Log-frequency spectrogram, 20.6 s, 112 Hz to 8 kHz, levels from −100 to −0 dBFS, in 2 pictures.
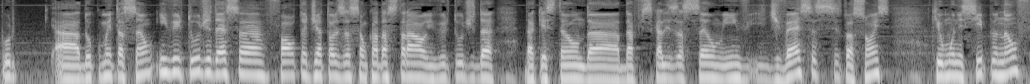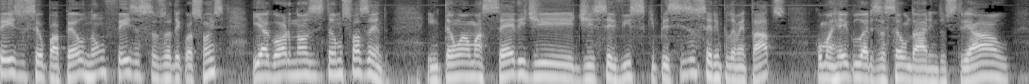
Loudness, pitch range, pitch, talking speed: -20 LUFS, 145-175 Hz, 160 Hz, 155 wpm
